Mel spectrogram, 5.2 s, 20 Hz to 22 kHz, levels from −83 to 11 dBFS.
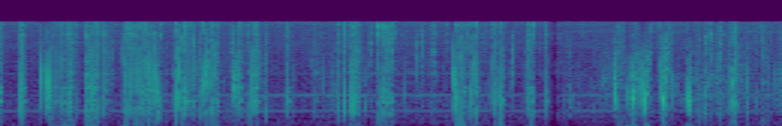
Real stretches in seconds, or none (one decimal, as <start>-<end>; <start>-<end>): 0.0-4.2

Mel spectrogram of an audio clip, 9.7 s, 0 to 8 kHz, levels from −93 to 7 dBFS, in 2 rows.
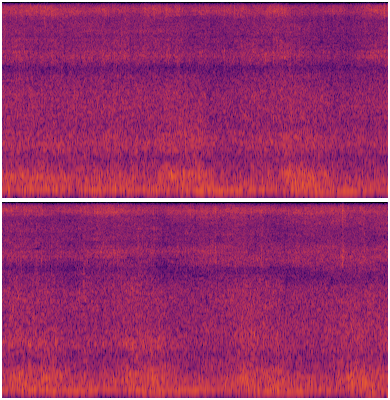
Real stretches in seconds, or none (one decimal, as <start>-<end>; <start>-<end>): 3.7-4.8; 7.6-8.8

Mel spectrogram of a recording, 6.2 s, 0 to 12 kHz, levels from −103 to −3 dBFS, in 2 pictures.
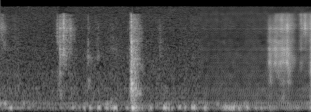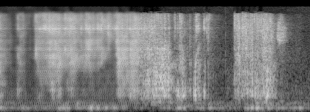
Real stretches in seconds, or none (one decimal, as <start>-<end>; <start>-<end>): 0.0-2.0; 4.5-6.2

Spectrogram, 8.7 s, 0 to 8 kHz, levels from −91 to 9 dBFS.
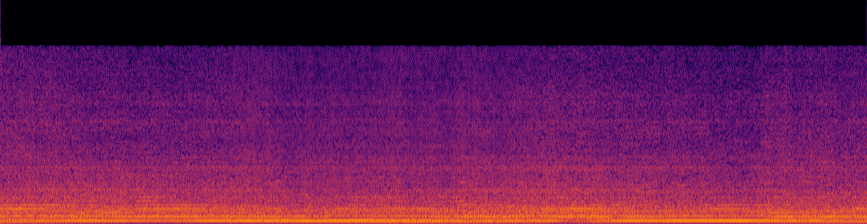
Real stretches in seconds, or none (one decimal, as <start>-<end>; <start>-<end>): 0.0-2.3; 5.4-8.7

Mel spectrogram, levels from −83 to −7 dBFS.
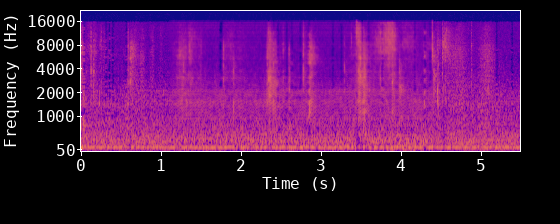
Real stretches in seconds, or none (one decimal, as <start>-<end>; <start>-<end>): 0.0-1.1; 4.4-5.5

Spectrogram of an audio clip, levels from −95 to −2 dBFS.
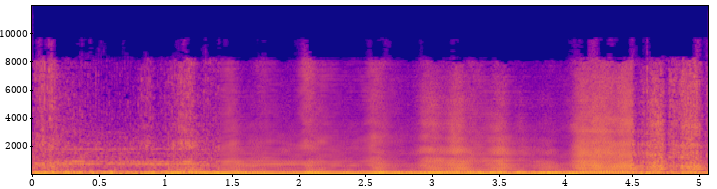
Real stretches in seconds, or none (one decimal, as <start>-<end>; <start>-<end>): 0.0-1.4; 4.5-5.1

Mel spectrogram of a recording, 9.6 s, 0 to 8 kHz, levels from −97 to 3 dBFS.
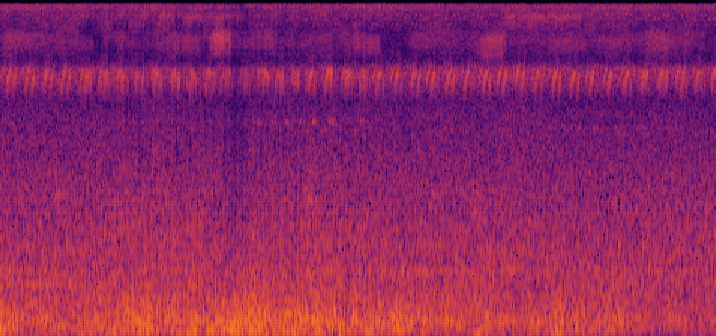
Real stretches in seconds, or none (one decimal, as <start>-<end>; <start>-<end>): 0.0-1.1; 4.0-4.4; 4.9-9.6

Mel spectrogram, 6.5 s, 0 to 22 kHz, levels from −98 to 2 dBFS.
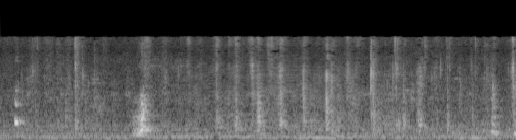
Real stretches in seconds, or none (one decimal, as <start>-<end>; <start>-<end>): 0.0-2.3; 4.5-6.5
